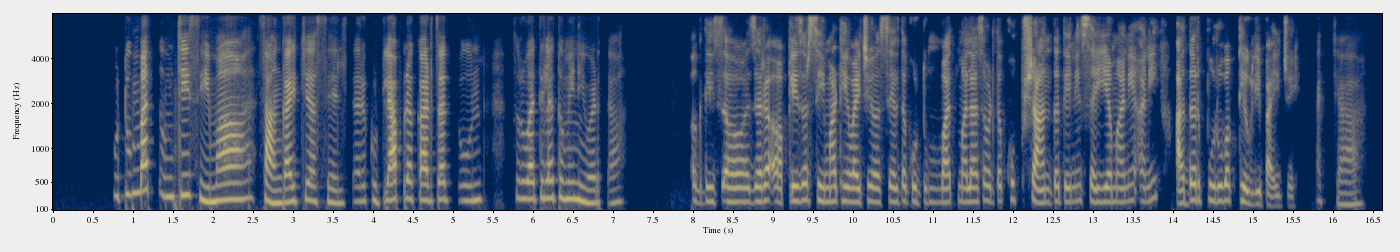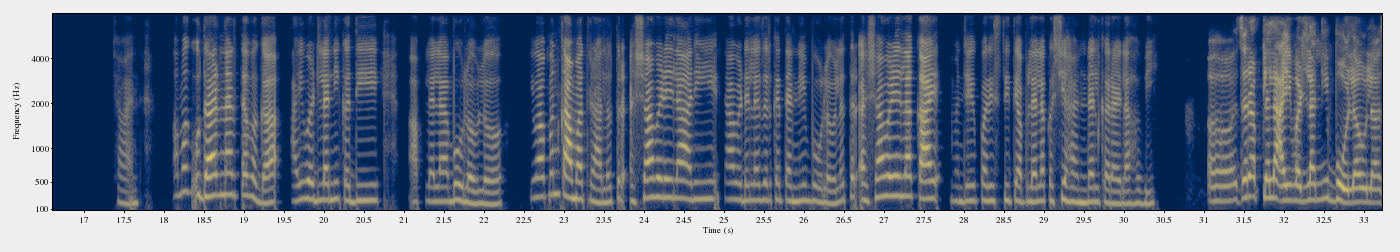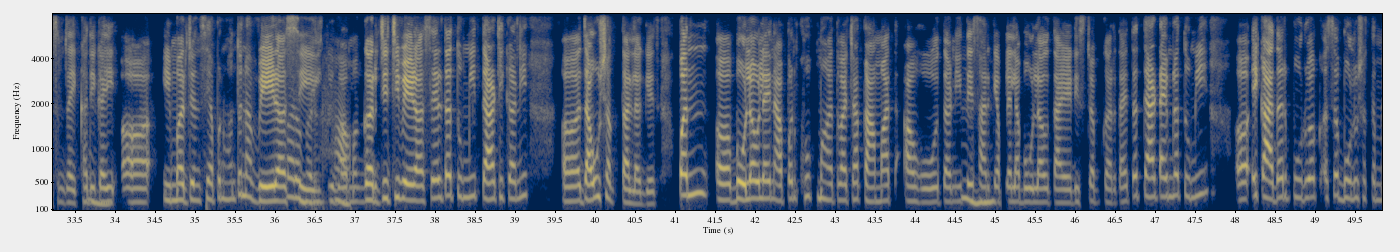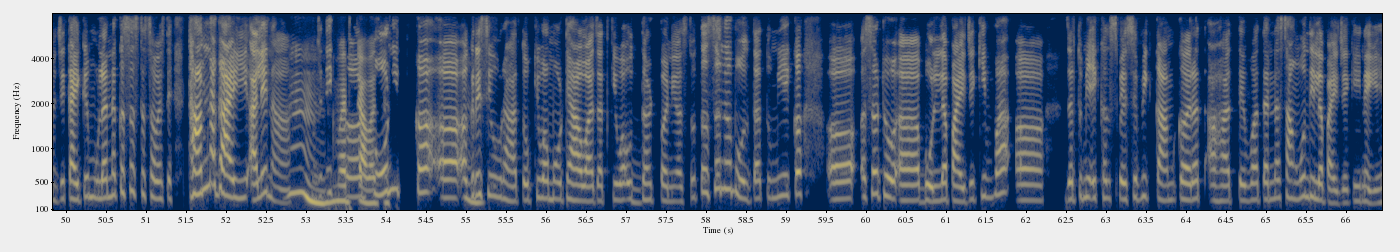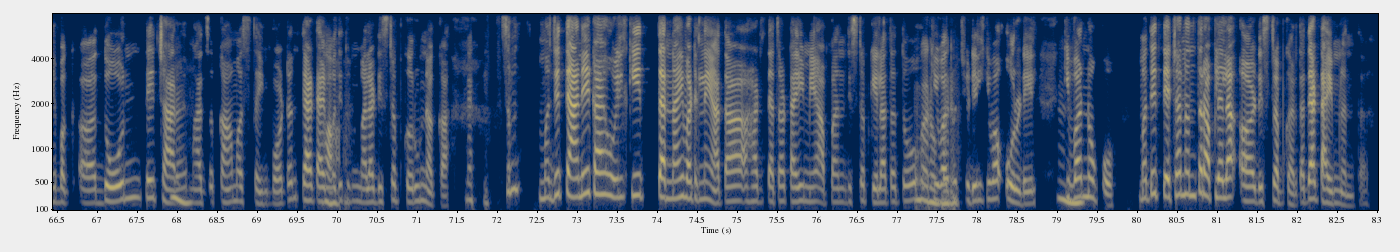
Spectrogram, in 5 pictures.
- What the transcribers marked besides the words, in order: other noise; in English: "हँडल"; other background noise; put-on voice: "थांब ना ग आई आले ना"; in English: "अग्रेसिव्ह"; in English: "इम्पोर्टंट"
- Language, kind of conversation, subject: Marathi, podcast, कुटुंबाला तुमच्या मर्यादा स्वीकारायला मदत करण्यासाठी तुम्ही काय कराल?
